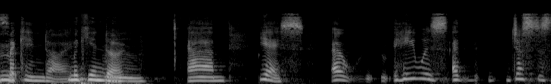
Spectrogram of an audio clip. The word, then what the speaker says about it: McIndoe: So how do you pronounce it? McIndoe.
